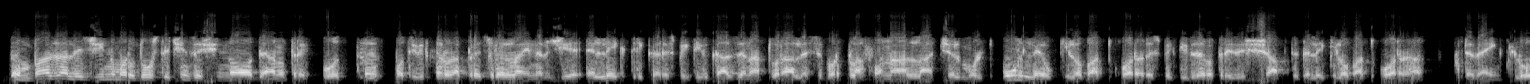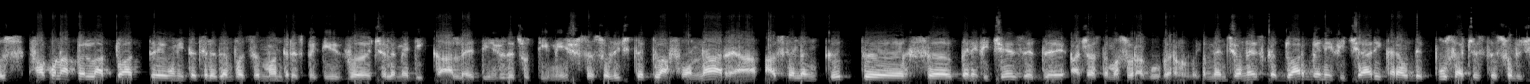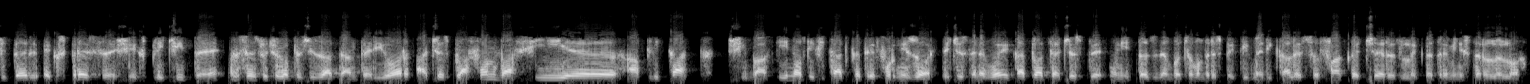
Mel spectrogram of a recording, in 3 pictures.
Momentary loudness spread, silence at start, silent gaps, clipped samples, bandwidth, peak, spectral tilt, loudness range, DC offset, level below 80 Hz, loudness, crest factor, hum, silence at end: 5 LU; 0.1 s; none; under 0.1%; 11 kHz; 0 dBFS; -2.5 dB/octave; 2 LU; under 0.1%; -60 dBFS; -13 LUFS; 14 dB; none; 0.05 s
